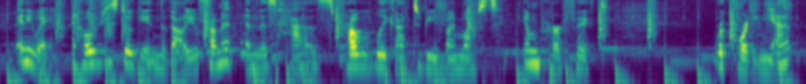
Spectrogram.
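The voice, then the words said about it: Quiet, low-volume voice. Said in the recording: “my voice is quite low as I was shy about recording where other people could hear me”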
